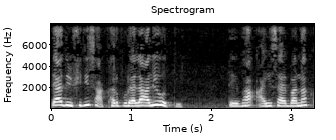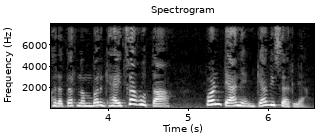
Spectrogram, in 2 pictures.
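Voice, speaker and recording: A woman's voice: high-pitched, brisk, a little mellow, breathy edge. Woman reading as a flustered, evasive uncle. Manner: nervous, evasive.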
